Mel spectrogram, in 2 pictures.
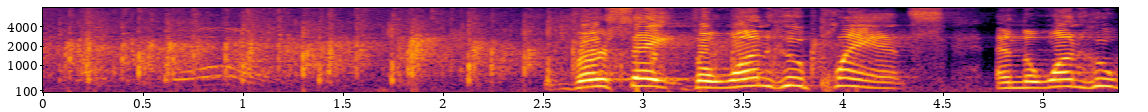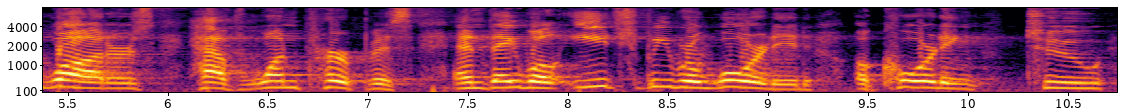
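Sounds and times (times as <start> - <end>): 
scattered applause from a church congregation: 0.0 - 2.8
speech: 2.6 - 10.7.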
